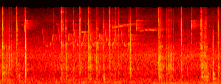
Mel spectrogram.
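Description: Irregular clicks and crackles over a light hiss from an old Silvertone tube clock radio as it is handled and tried.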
